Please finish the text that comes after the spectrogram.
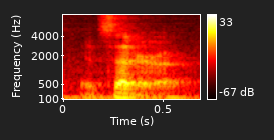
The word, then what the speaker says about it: etc: this file that you'll often times here called Etsy host even though the EGC almost certainly should be pronounced etc but you'll hear Ed's Evo this is the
